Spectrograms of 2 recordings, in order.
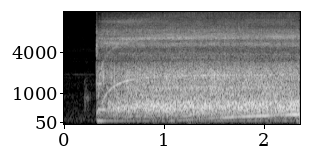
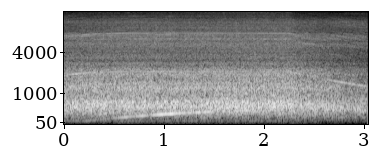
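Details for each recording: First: Dryer universal motor on the bench with the carbon brushes reinstalled, before the commutator is cleaned: a loud rising whine with a rough, crackly hiss. Big sparks were seen; the brushes are bouncing on the commutator, while bearing play seems minor. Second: Dryer universal motor on the bench after the brushes were reseated: a loud, airy roar whose whine drops smoothly as it coasts down, leaving a faint residual rumble. Much better than before; brush bounce on the commutator is reduced.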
